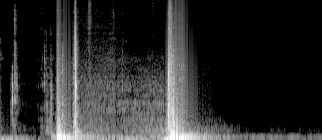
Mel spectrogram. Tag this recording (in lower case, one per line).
motor vehicle (road)
door
vehicle
slam
car
domestic sounds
